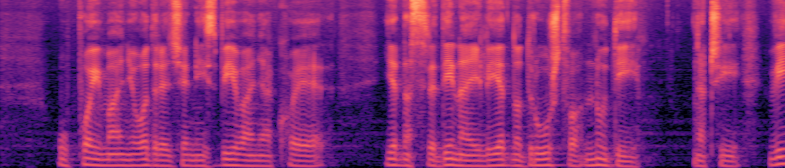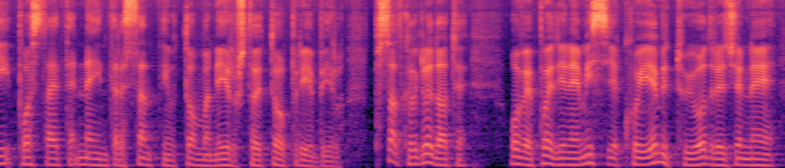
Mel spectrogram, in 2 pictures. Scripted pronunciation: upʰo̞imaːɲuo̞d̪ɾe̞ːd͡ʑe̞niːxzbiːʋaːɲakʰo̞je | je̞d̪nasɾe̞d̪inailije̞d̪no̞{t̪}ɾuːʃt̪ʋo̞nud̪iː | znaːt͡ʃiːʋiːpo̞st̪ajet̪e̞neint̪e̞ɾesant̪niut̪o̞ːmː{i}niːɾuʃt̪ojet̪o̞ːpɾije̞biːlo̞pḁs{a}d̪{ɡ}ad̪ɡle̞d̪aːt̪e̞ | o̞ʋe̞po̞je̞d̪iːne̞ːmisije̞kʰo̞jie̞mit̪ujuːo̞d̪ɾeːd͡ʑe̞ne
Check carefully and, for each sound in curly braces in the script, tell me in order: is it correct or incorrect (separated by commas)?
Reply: incorrect, incorrect, correct, incorrect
